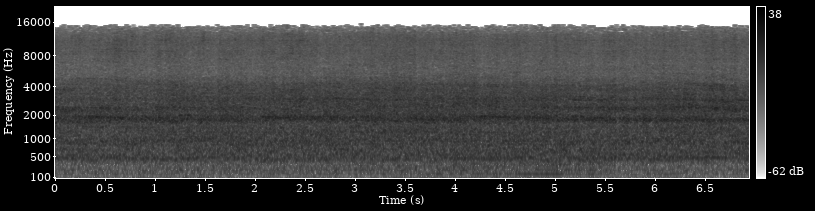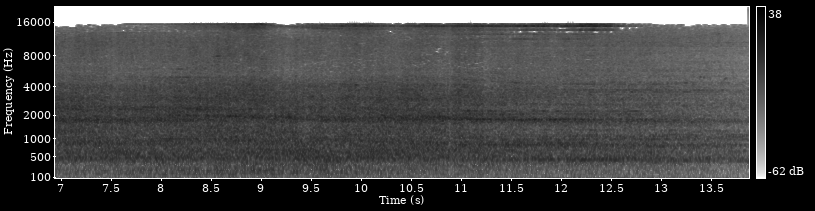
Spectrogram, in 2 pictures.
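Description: A train passing close by: the loud, steady rush of its wheels running on the rails, with steady high tones over the rumble, dying away near the end.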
